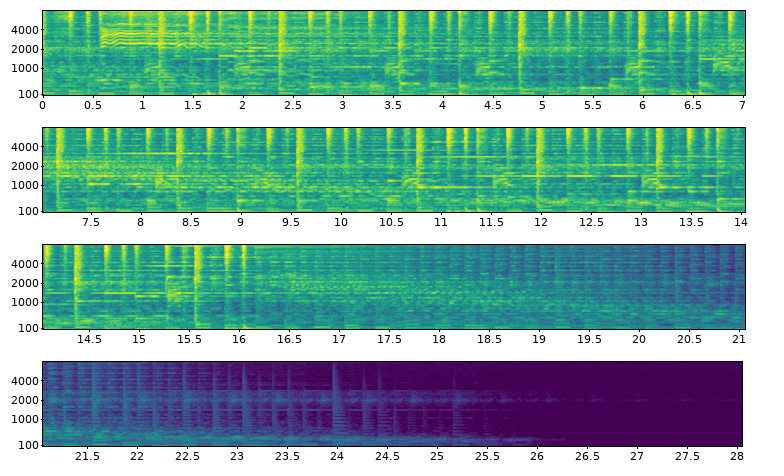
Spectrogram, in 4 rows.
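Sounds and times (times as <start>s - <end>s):
vocal soundscape mix: 0.0s - 20.0s.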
